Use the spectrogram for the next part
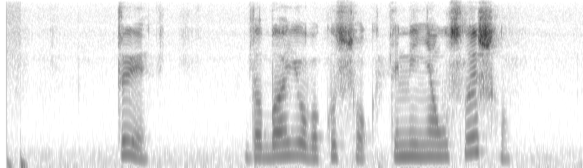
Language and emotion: Russian, angry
